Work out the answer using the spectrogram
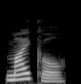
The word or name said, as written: micheal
